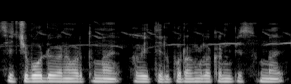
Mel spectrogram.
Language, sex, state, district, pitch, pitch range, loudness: Telugu, male, Telangana, Mahabubabad, 135 Hz, 130-140 Hz, -18 LUFS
